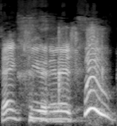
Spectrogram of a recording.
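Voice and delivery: high, loud, whooping thanks; super excited. Real, not acted. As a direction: burst out with real excitement. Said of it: "I'm super excited here".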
